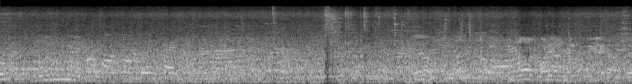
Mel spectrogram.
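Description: Busy restaurant kitchen ambience: indistinct voices over a steady rush of background noise, with a sharp metal clink a little past the middle followed by a few lighter ticks.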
